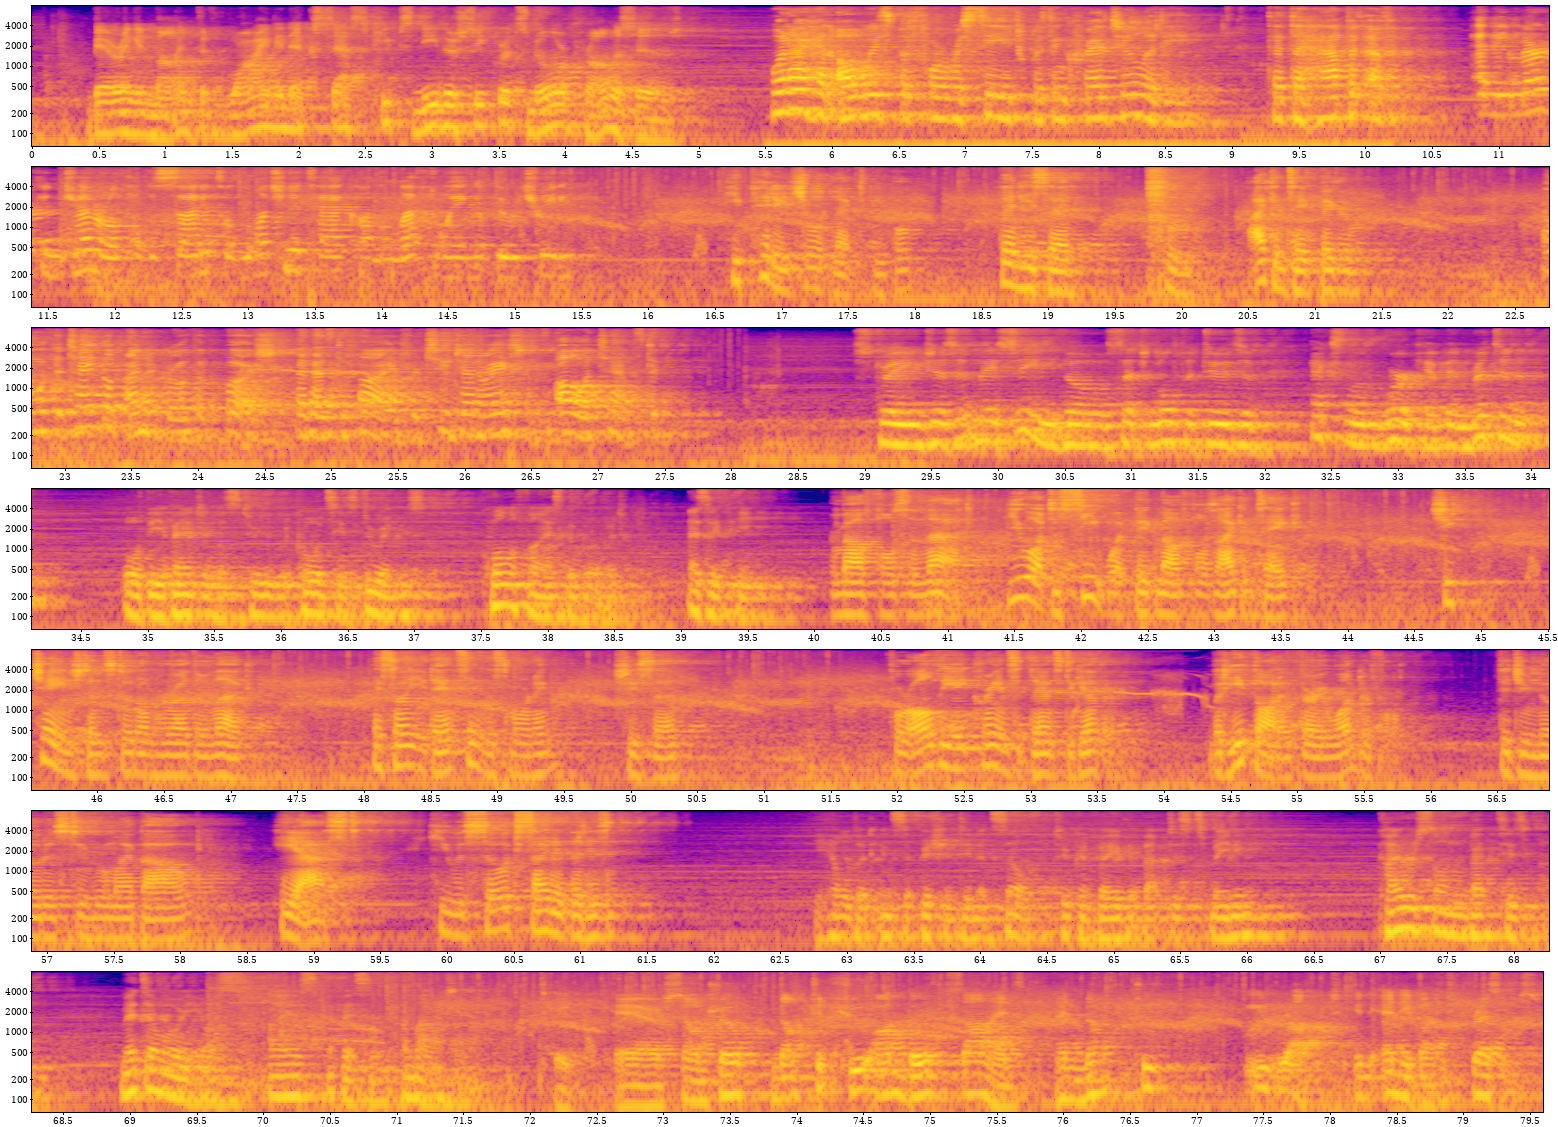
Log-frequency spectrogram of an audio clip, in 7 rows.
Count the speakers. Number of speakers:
seven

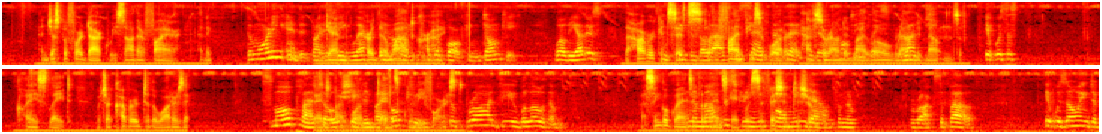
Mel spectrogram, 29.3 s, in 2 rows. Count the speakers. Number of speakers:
two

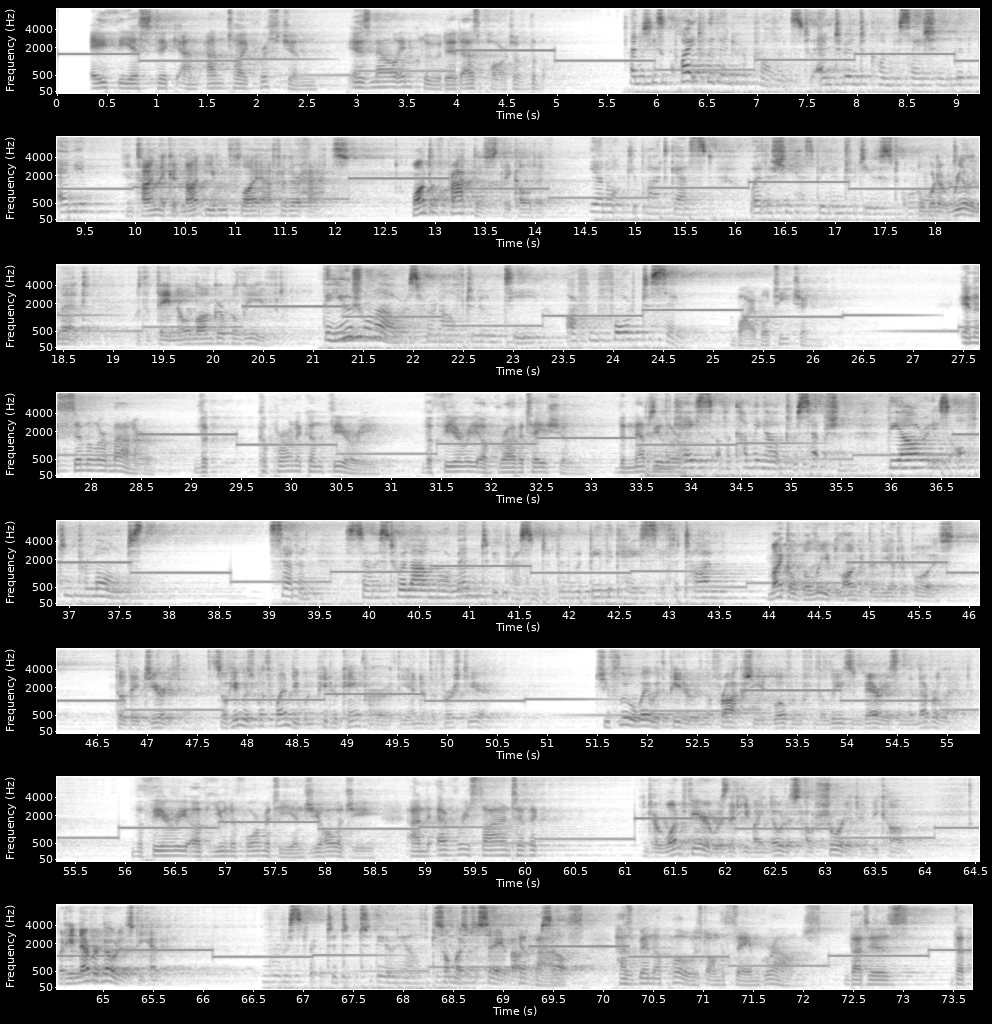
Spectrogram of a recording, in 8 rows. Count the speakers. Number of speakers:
three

